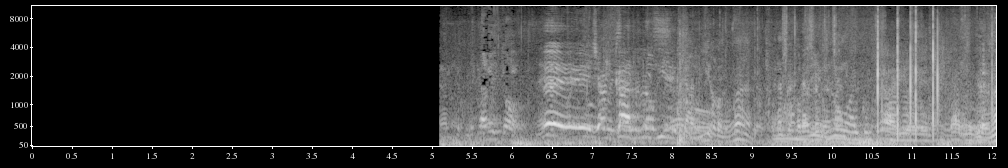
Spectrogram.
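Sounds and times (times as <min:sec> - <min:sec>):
people greeting: 0:05.1 - 0:12.0.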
